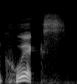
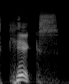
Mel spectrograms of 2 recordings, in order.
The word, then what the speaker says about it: Qix: the classic arcade game quicks and yes I'm well aware that the actual pronunciation for this game is kicks butt kicks is a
